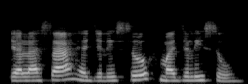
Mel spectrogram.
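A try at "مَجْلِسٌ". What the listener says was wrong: Nah, majlisun, tanwin aja. Majlisun.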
